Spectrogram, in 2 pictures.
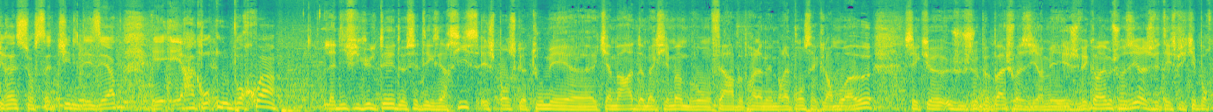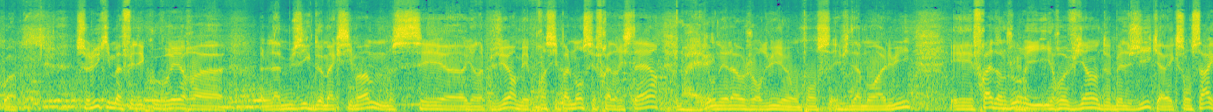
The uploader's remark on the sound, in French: En direct du Dock B à Pantin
